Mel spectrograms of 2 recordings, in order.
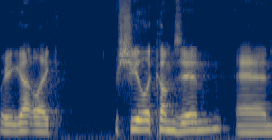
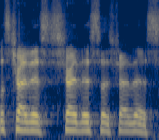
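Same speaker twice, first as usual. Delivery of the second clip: plain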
